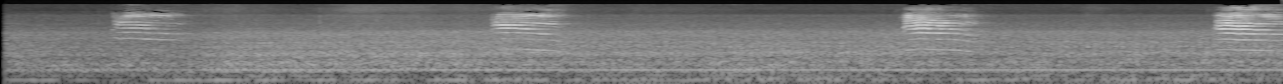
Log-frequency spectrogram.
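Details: Persian cat, a kitten, asking for help: four drawn-out, slightly falling meows spaced about four seconds apart, each rich in stacked harmonics, over a steady low hum.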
